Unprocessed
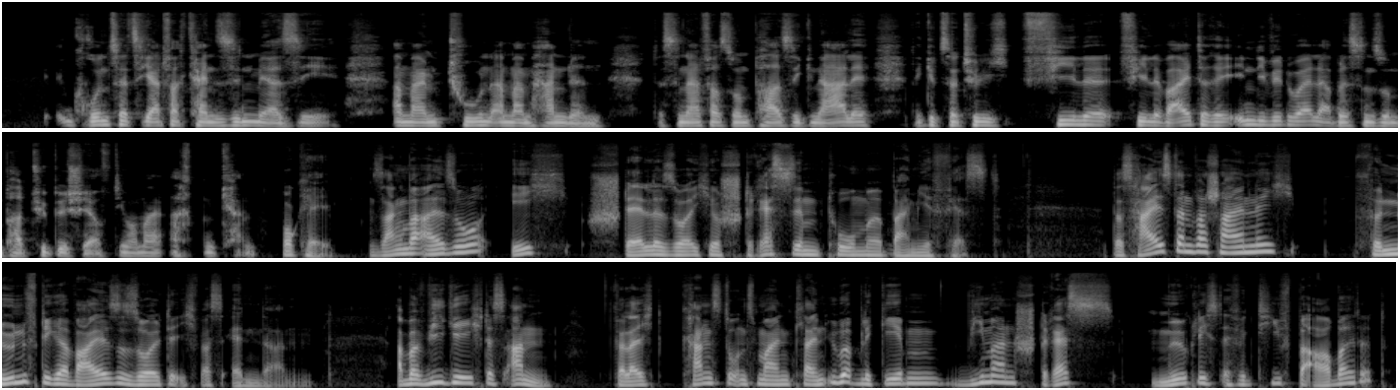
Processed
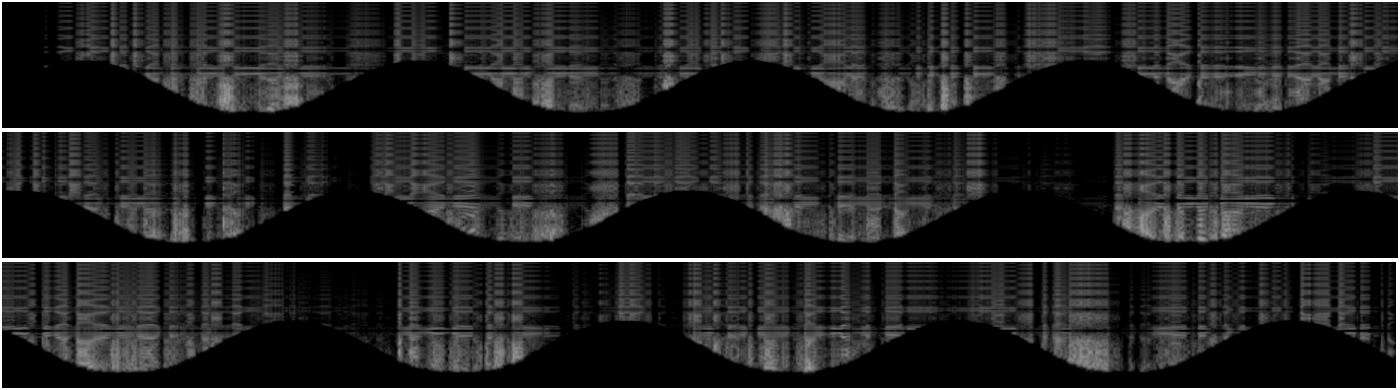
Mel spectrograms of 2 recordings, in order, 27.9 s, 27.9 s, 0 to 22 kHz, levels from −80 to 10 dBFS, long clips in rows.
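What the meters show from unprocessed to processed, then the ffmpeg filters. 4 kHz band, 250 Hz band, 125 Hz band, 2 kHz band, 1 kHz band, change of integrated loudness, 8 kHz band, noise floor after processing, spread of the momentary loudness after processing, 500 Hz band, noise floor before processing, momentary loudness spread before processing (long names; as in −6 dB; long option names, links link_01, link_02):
−4.0 dB, below −40 dB, below −40 dB, −7.0 dB, −7.0 dB, −10.5 dB, −4.0 dB, −61 dBFS, 12 LU, −20.0 dB, −69 dBFS, 11 LU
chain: -filter_complex "[0:a]adynamicequalizer=threshold=0.02:dfrequency=180:dqfactor=1.2:tfrequency=180:tqfactor=1.2:attack=5:release=100:ratio=0.375:range=3:mode=boostabove:tftype=bell,lowpass=frequency=6200:width_type=q:width=7.5,acompressor=threshold=-24dB:ratio=4,acrusher=bits=5:mode=log:mix=0:aa=0.000001,asplit=2[link_01][link_02];[link_02]adelay=580,lowpass=frequency=2500:poles=1,volume=-14dB,asplit=2[link_03][link_04];[link_04]adelay=580,lowpass=frequency=2500:poles=1,volume=0.44,asplit=2[link_05][link_06];[link_06]adelay=580,lowpass=frequency=2500:poles=1,volume=0.44,asplit=2[link_07][link_08];[link_08]adelay=580,lowpass=frequency=2500:poles=1,volume=0.44[link_09];[link_01][link_03][link_05][link_07][link_09]amix=inputs=5:normalize=0,acrusher=samples=19:mix=1:aa=0.000001,equalizer=frequency=3000:width_type=o:width=0.26:gain=-9,afftfilt=real='re*gte(b*sr/1024,560*pow(3300/560,0.5+0.5*sin(2*PI*0.45*pts/sr)))':imag='im*gte(b*sr/1024,560*pow(3300/560,0.5+0.5*sin(2*PI*0.45*pts/sr)))':win_size=1024:overlap=0.75,volume=1.5dB"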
